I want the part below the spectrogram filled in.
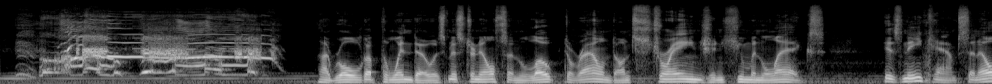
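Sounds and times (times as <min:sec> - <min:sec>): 
speech: 0:00.2 - 0:00.7, 0:03.2 - 0:09.9
two people screaming in terror: 0:00.2 - 0:02.9.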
